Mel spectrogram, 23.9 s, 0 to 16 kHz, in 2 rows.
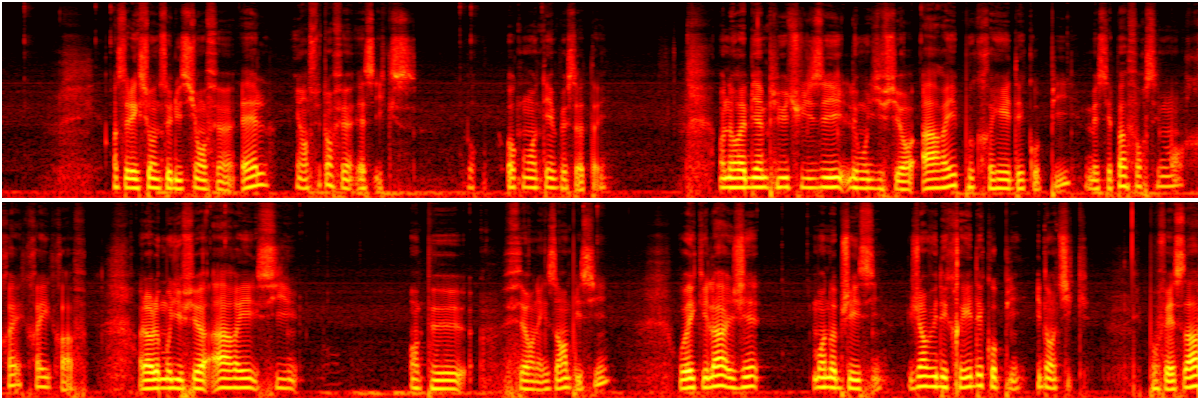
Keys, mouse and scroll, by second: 0.9 right click, 2.0 l, 3.4 s, 5.3-8.5 drag, 9.4 z, 9.8 scroll down 3, 10.1 middle click, 10.8 Tab, 11.2 a, 11.5-14.0 middle drag, 14.0 right click, 15.4 shift+d, 18.2-19.0 ctrl+scroll up 3, 19.0-19.7 shift+scroll up 1, 19.7-22.8 middle drag.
